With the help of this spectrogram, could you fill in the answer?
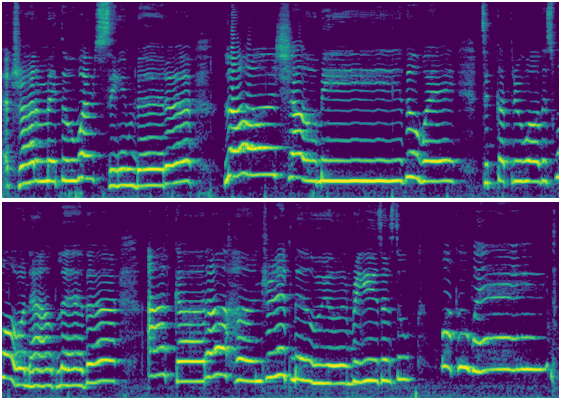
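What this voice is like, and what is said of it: Nasal sinusy falsetto singing. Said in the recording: “The falsetto usually is better, you know, but... It's a sinusy falsetto... The sinus.”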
